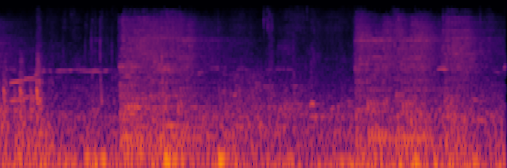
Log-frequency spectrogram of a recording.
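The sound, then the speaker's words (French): Four nightingales sing outdoors, sharp whistled notes and rapid trills rising over a steady, noisy background; the song comes in bursts, some phrases louder than others. “Je crois qu'il y a quatre rossignols autour de moi.”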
